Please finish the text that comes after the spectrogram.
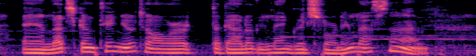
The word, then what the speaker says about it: Tagalog: Tagalog language learning lesson tagalog balila is our lesson today. Tagalog that's tagalog that's the correct pronunciation first syllable ta second syllable ga third syllable log tagalog the accent is in the second syllable tagalog balarila baralarila in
